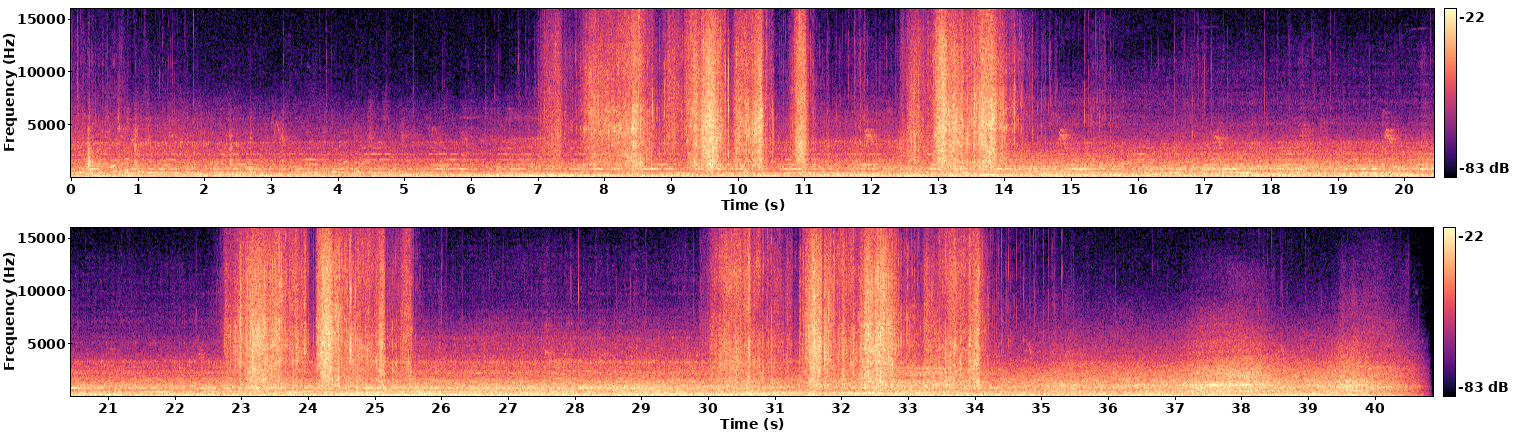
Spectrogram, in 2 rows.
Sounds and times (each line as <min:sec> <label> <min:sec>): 0:07.0 Dryleaves 0:14.5
0:22.7 Dryleaves 0:25.6
0:29.9 Dryleaves 0:34.6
